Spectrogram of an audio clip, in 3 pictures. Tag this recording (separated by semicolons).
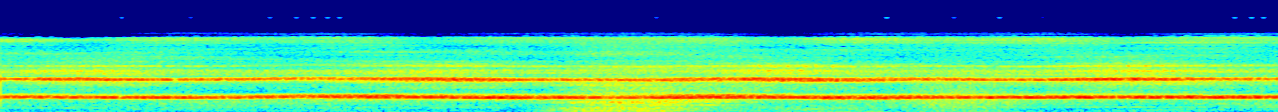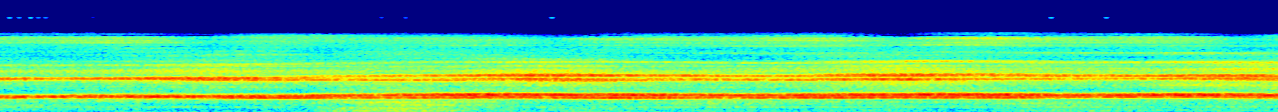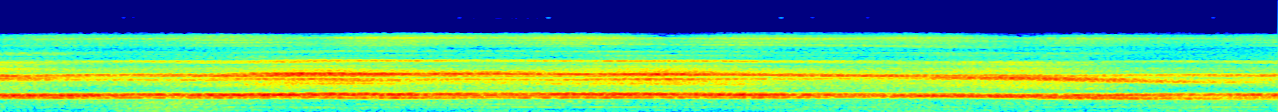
alien; Spacey; Electronic; Weirdmusic; Mysterious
